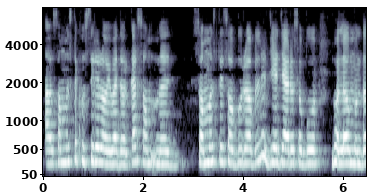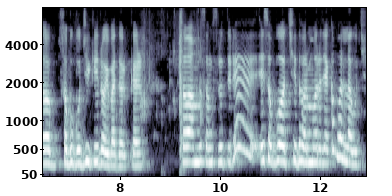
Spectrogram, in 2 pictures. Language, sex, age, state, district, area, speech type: Odia, female, 18-30, Odisha, Koraput, urban, spontaneous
